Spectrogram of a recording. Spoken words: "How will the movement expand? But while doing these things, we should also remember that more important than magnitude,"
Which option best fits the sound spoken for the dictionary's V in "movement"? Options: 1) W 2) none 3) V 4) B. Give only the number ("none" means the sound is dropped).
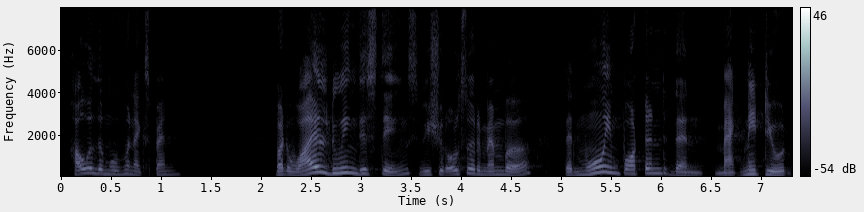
3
